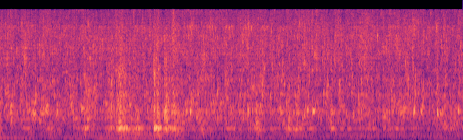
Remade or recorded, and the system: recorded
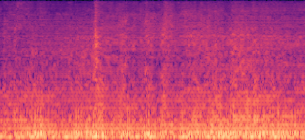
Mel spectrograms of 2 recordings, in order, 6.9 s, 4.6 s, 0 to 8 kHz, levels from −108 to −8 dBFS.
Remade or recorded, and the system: remade, vocoder, HiFi-GAN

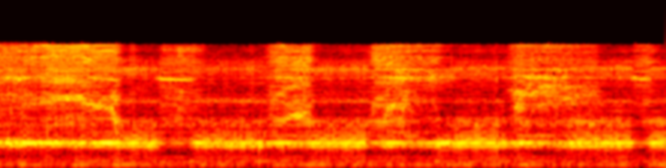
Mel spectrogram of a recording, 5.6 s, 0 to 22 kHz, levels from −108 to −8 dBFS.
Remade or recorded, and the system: remade, vocoder, HiFi-GAN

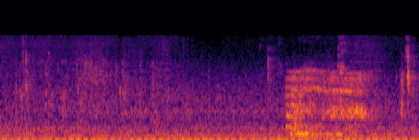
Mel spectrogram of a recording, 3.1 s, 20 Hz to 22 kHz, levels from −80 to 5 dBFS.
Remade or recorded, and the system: recorded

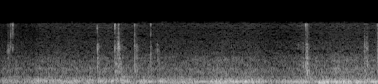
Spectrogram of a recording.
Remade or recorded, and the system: recorded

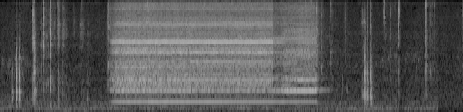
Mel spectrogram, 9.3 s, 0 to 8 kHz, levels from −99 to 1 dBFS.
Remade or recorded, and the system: recorded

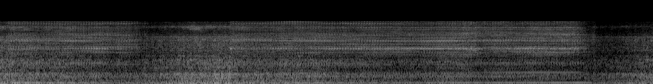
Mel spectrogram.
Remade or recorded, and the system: recorded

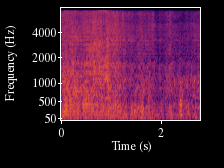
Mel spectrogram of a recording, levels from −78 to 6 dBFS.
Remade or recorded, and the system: remade, vocoder, HiFi-GAN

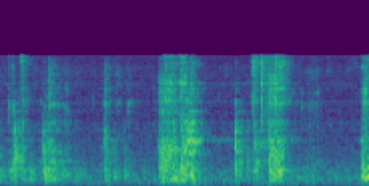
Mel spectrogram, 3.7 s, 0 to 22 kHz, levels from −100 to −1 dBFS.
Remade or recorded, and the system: remade, vocoder, HiFi-GAN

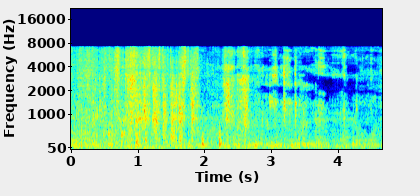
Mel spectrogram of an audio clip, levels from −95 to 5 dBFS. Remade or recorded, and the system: remade, vocoder, HiFi-GAN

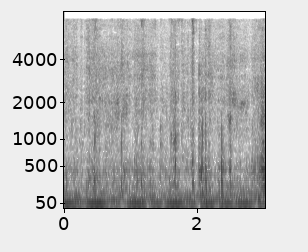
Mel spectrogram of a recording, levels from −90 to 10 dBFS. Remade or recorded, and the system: recorded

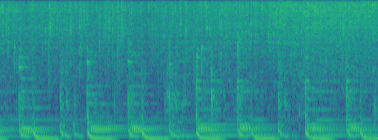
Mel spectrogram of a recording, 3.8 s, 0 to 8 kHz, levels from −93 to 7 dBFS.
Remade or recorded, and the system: recorded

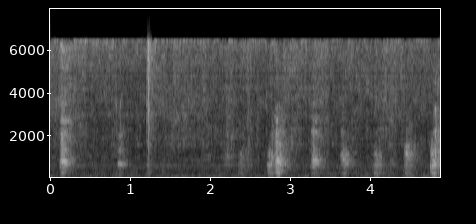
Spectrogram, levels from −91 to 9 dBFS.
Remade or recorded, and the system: remade, vocoder, HiFi-GAN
